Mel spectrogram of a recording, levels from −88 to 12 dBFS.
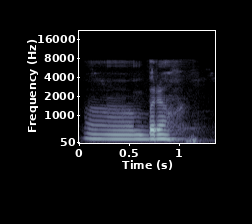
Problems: none marked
